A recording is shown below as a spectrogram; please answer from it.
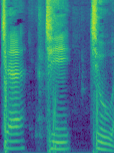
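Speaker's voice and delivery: Ja, ji, ju dengan logat Jawa, ditekan dan dibanting. Shown as a demonstration. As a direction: contohkan jim ala logat Jawa. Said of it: "ini pada logat Jawa". (guru menirukan jim logat Jawa)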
